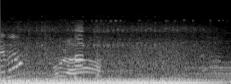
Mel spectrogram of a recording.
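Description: The engine of a small high-wing jump plane running, heard inside the cabin as a loud, steady low drone. A voice sounds briefly over it twice in the first second.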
